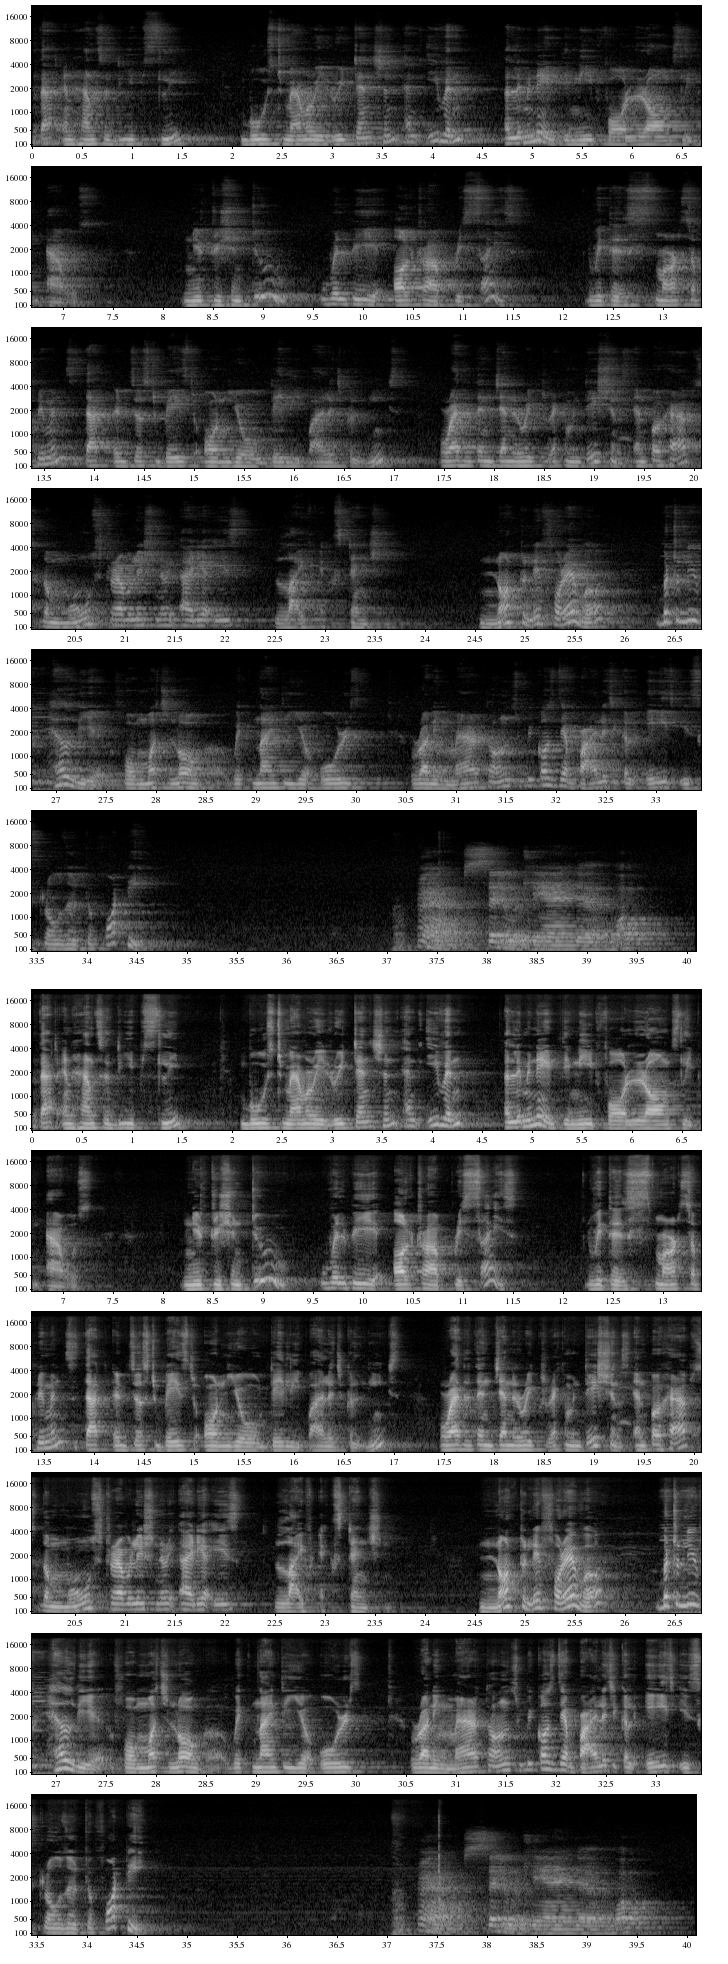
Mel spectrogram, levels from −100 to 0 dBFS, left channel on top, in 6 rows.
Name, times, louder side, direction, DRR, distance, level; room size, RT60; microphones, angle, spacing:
voice 1, 0.0-1.5 2.1-4.4 4.7-7.3 8.2-9.3 9.6-11.5 12.2-17.0 17.5-22.1 22.5-23.6 24.5-25.8 26.3-30.0 30.5-34.6 37.1-37.2, right 8 dB, 90° right, 17 dB, 0.4 m, -35 dB
voice 2, 37.3-39.4, right 1 dB, 10° left, -7 dB, 3.5 m, -42 dB
16.0 x 9.7 x 3.2 m, 1.1 s
head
